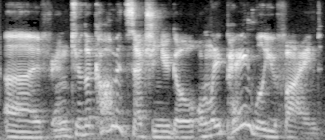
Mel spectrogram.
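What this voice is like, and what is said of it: Imitates Yoda's voice, badly. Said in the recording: “my terrible Yoda impression”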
